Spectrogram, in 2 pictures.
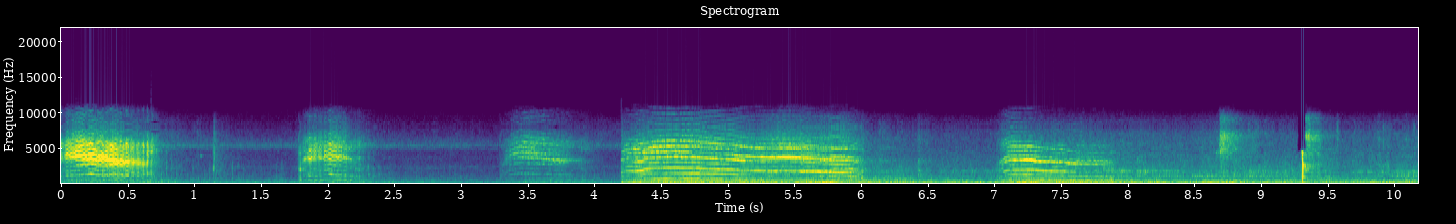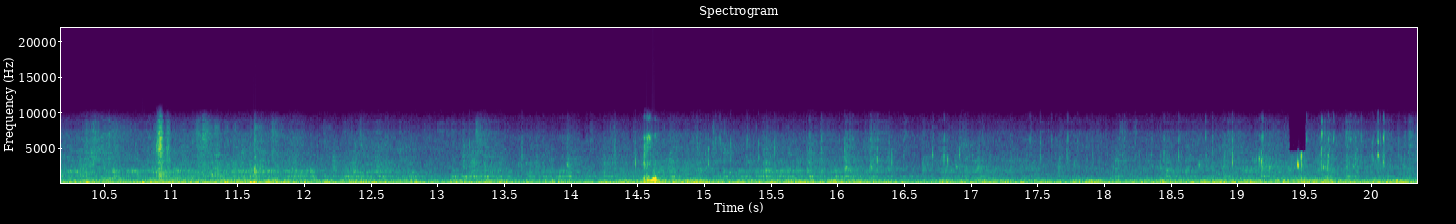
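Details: Kitten ten days into its new home meows repeatedly in short and longer cries during the first seven seconds, then quietens to soft rustling and faint household noise.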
